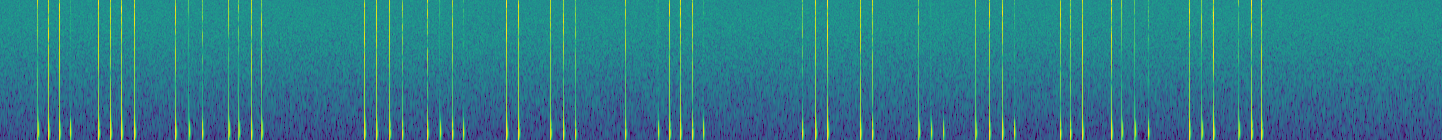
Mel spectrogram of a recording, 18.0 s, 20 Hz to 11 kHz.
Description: Tap code, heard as knocks on a wall, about 7 knocks a second. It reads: TO THE MOON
